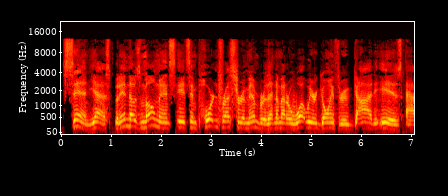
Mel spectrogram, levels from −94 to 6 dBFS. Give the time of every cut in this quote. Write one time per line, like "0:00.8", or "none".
0:01.0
